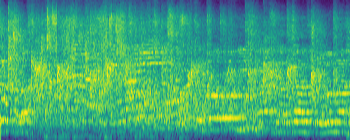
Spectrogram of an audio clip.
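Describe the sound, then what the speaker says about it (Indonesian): A classroom claps for a student group during an informatics lesson, giving loud, close, continuous applause that holds steady across the clip, with a few voices mixed in. "Tepuk tangan untuk"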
